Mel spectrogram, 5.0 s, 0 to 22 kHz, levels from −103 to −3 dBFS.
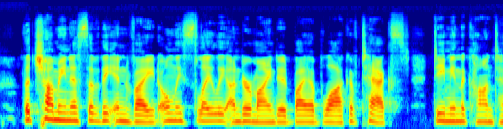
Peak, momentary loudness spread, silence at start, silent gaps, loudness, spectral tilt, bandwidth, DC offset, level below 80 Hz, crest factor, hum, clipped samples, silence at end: -4 dBFS; 7 LU; 0.25 s; none; -26 LUFS; -5 dB/octave; 14 kHz; under 0.1%; -72 dBFS; 22 dB; none; under 0.1%; 0 s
